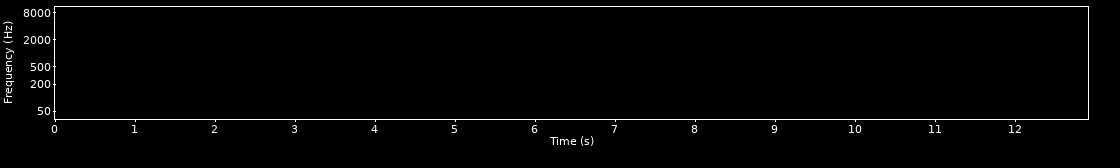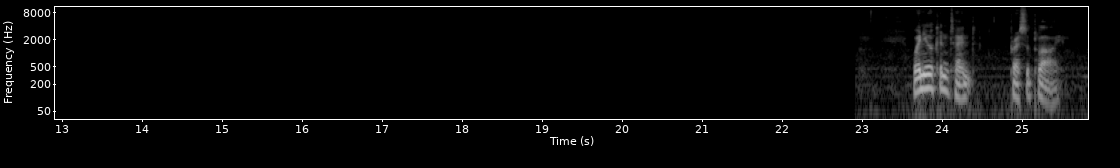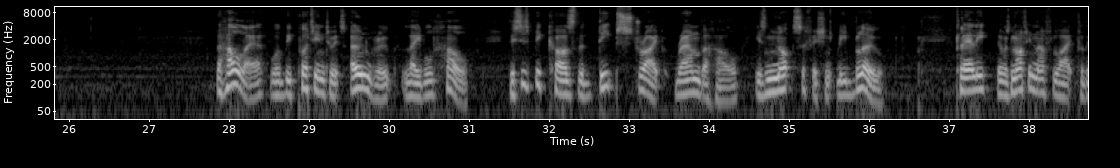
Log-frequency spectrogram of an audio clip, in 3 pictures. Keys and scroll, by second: 36.3 shift+h, 36.7 u, 37.3 l, 38.4 Return.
